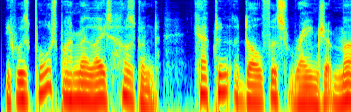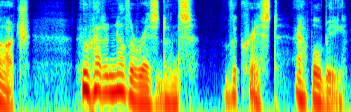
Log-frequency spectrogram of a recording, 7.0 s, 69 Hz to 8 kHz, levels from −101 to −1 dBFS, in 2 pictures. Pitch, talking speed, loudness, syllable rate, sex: 120 Hz, 155 wpm, -19 LUFS, 5.5 syllables/s, male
